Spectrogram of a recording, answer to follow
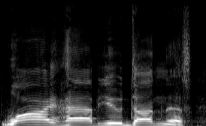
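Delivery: "Why" stretched high and slow; slow emphatic question. Shown as a demonstration. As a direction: drag out "Why have you done this?". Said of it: "think about that".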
